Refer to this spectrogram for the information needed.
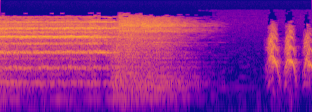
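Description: A long, steady tone swells and fades away into quiet, then a dog lets out three quick, loud barks in a row.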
